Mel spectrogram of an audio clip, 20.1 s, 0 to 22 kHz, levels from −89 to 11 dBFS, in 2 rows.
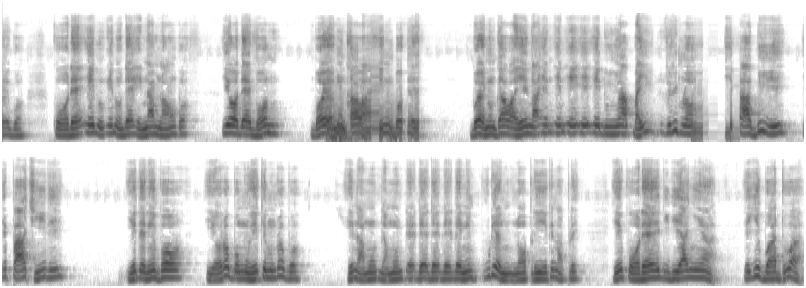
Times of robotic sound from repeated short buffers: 4.03-5.20, 8.61-9.22

